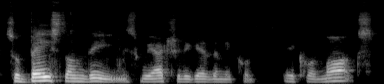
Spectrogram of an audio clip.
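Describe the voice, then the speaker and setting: Guy with a gravelly, soft dark voice giving semi-formal judging remarks, repeats himself a bit. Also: mid-range voice, normal speed. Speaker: competition jury member presenting results.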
